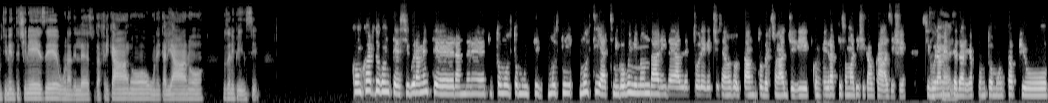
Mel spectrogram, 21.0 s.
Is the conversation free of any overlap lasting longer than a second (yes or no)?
yes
